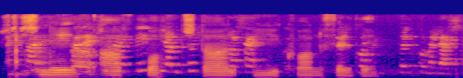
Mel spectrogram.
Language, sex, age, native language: Icelandic, male, 18-19, Icelandic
